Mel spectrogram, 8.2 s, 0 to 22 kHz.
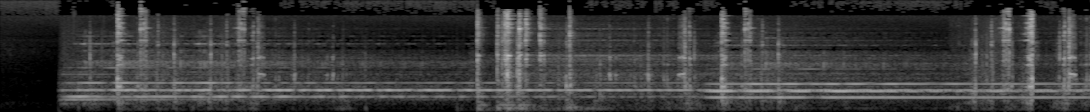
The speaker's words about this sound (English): Like downstairs, the hall was lined with these sort of cabinets, and they had the drawer pulls that would clink up and down. And I heard someone clinking them up and down, and I thought the little girl was up running around 3 a.m.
